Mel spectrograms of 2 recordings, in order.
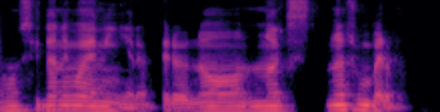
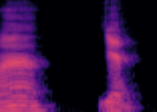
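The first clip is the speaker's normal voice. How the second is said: dismissive ah; 3 semitones lower, 3 dB quieter than usual. Shown as a demonstration. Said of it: "Es como".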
